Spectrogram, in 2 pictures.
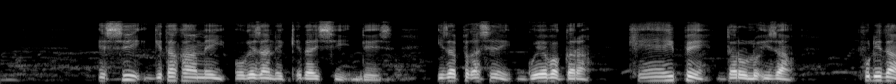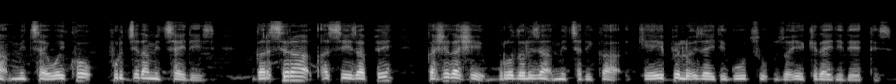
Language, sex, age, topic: Gamo, male, 18-24, agriculture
